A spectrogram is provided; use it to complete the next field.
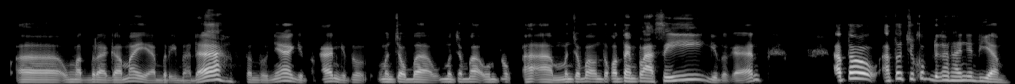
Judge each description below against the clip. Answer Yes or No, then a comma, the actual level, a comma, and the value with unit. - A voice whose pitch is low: Yes, low, 125 Hz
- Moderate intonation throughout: No, wide, 7.5 semitones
